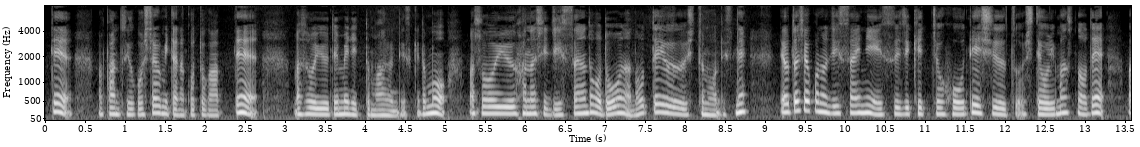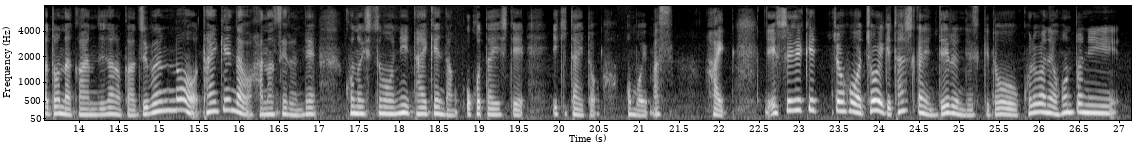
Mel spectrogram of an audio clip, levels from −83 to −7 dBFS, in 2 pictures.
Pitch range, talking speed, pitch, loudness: 155-195 Hz, 355 characters per minute, 170 Hz, -22 LUFS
